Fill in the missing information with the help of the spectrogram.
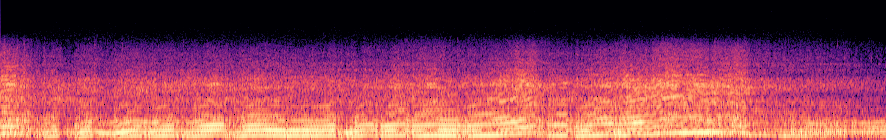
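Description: Polaris XC snowmobile's two-stroke engine revving up and down over and over, easing off near the end.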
